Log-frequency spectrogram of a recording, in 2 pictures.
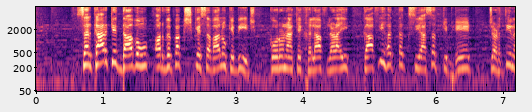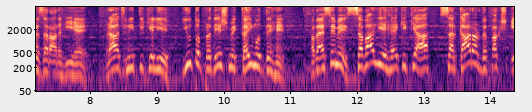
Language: Hindi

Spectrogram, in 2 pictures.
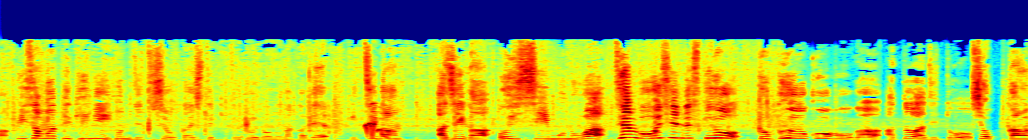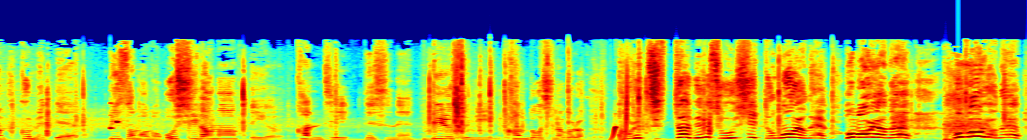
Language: Japanese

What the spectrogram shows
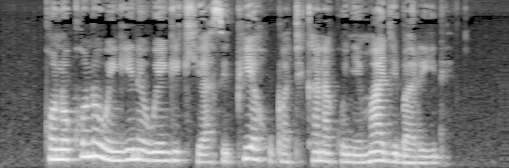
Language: Swahili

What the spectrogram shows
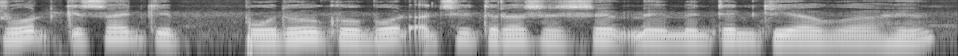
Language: Hindi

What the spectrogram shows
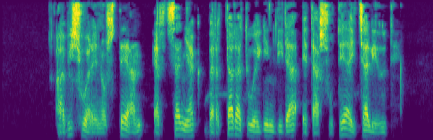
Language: Basque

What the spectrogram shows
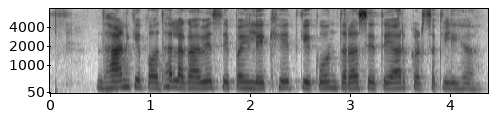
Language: Magahi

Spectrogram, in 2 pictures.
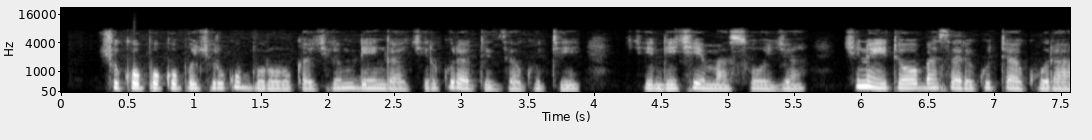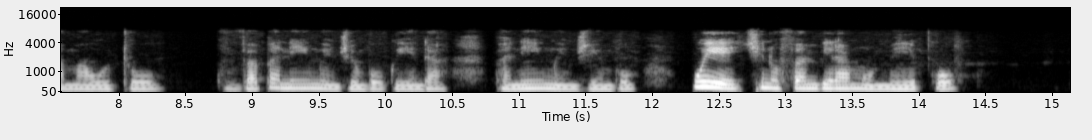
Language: Shona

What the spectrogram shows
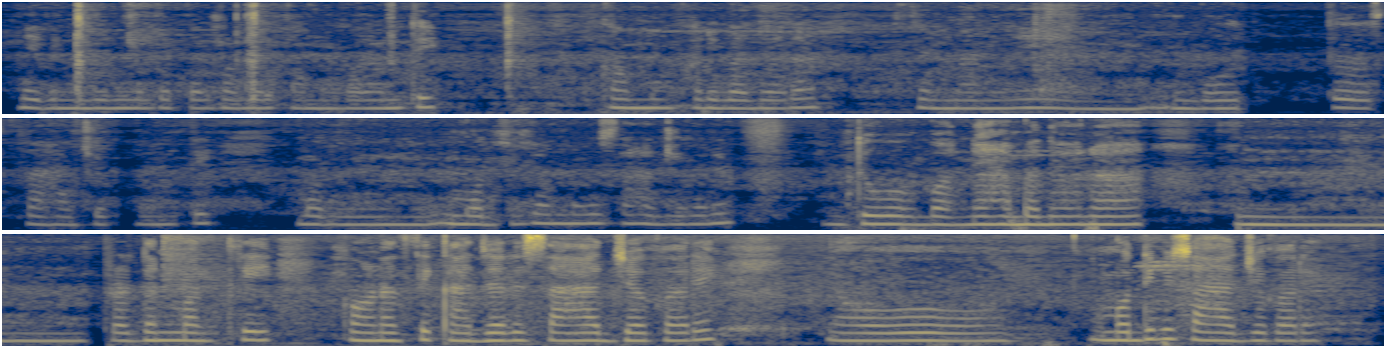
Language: Odia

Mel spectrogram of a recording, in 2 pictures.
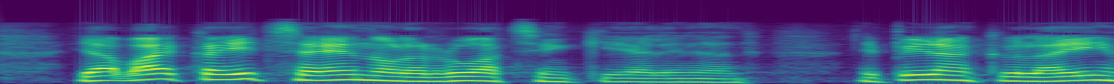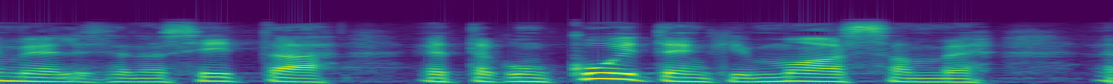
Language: Finnish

